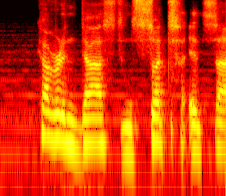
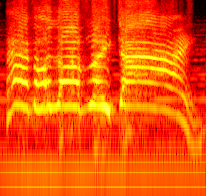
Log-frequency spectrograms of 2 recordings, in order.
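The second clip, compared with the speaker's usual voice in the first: slow high booming ogre shout; ogre bellow; slower than usual. Acted. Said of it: "the ogre continues to bellow".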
